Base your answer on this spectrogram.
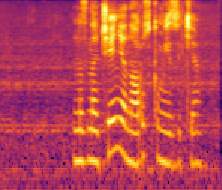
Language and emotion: Russian, neutral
